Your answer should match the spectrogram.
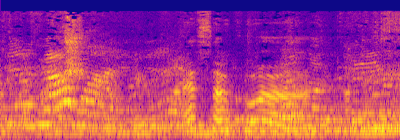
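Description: Children's voices talking and calling out amid crowd chatter, with a steady low hum underneath.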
